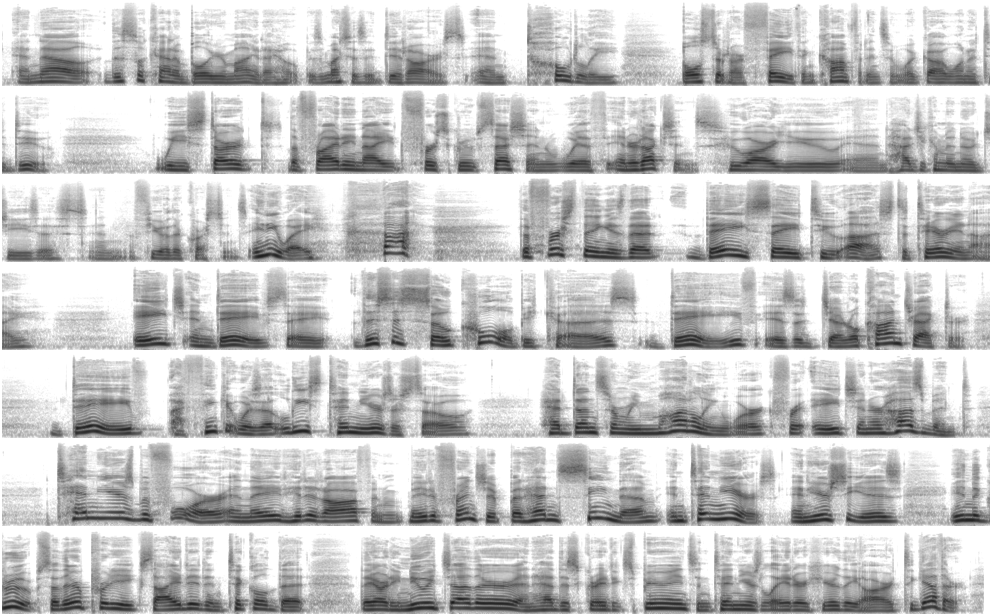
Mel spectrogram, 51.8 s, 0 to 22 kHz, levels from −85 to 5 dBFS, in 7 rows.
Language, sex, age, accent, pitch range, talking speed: English, male, 40-59, American, 125-185 Hz, 180 wpm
